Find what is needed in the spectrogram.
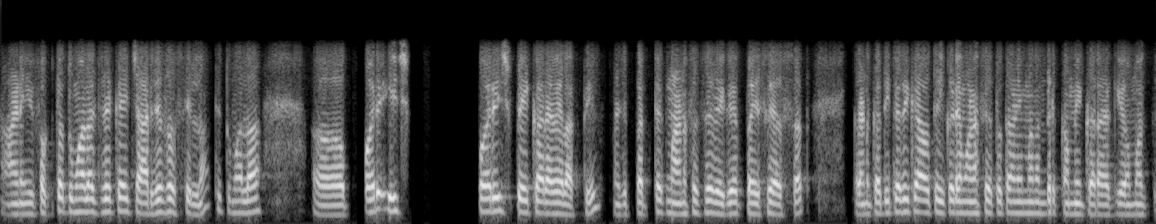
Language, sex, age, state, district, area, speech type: Marathi, male, 18-30, Maharashtra, Raigad, rural, conversation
